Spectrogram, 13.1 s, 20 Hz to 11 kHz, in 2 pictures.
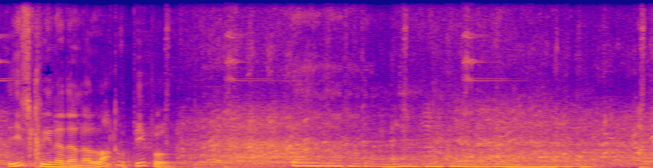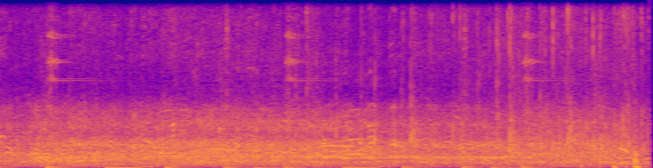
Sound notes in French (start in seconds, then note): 1.8 rires; 10.0 rires et applaudissements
